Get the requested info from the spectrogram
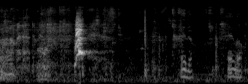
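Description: A chocolate Labrador puppy gives one loud, sharp yelp a little under a second in while it is held and washed in its bath.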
